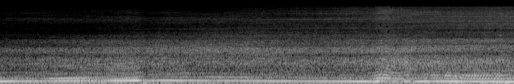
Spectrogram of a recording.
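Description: Honda S2000's four-cylinder engine running hard as the car slides on wet tarmac in a drift attempt. Its note climbs about a second in, then slowly falls away.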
